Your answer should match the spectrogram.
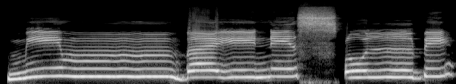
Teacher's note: اقلاب کا مطلب ہوتا ہے بدلنا. یہاں پر ہم نون کی آواز کو میم میں بدلیں گے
